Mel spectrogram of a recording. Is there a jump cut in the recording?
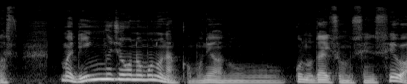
yes; 1 cut; at 2.9 s

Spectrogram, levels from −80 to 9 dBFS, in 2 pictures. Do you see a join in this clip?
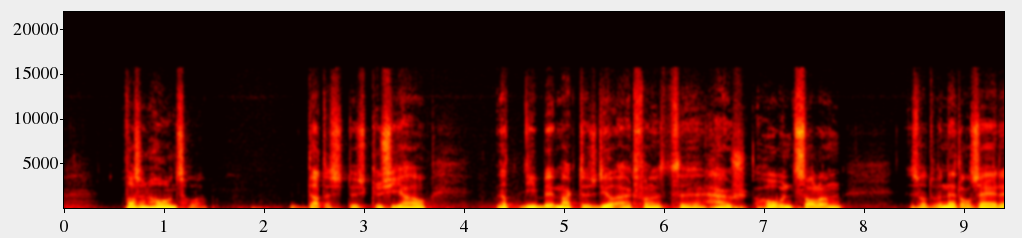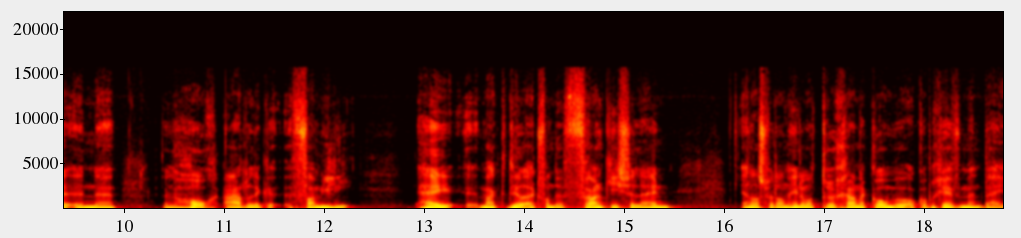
no; 0 cuts

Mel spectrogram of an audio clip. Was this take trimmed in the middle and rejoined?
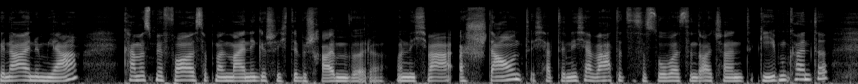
no; 0 cuts

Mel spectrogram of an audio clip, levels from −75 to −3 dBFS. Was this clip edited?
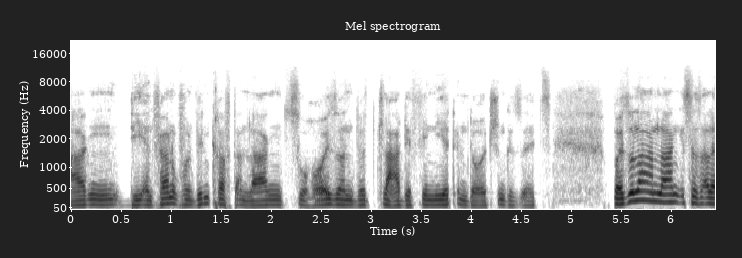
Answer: no; 0 cuts

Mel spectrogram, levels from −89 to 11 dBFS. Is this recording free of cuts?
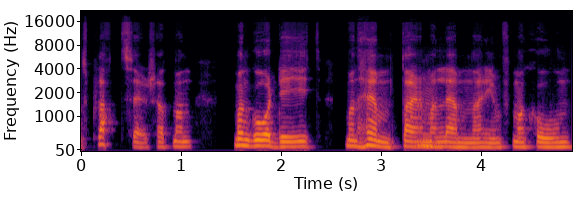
yes; 0 cuts

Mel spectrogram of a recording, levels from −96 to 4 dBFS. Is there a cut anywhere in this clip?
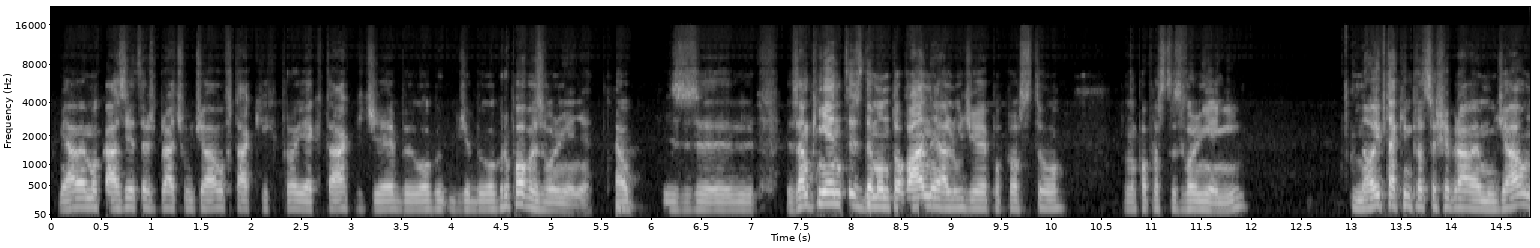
yes; 1 cut; at 5.7 s

